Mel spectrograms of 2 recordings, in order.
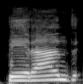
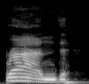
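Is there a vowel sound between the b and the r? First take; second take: yes; no. First: An extra vowel separates the b and the r. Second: The b and r join with no vowel. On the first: The speaker calls it wrong. "برند نیست" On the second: The speaker calls it right. "بین B و R صدایی وجود نداره"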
